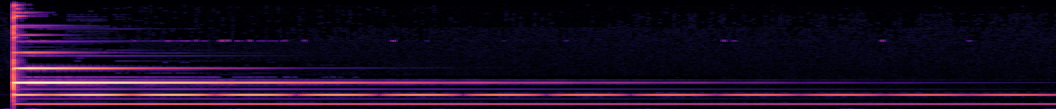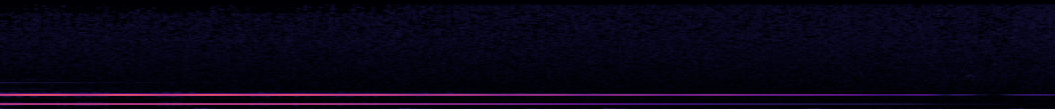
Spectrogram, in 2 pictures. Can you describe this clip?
A hit of my tibetan singing bowl.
